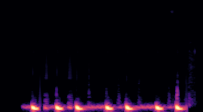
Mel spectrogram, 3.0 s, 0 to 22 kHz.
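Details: Simulated heartbeat in a VR medical training patient, heard through a virtual stethoscope: steady paired lub-dub thumps at about 80 beats a minute; heart sounds.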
